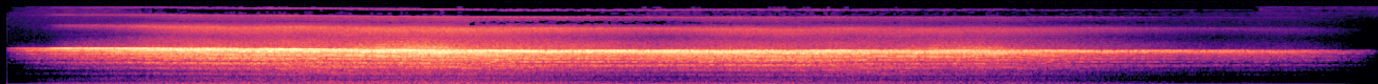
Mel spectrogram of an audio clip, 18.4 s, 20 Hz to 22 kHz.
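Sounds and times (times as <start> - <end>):
whine: 0.1 - 17.8.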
